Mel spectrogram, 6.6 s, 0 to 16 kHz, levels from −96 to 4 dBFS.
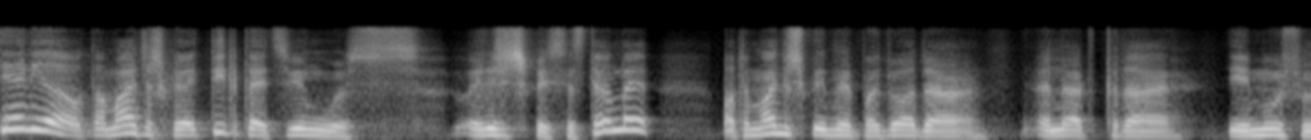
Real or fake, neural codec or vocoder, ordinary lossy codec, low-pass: fake; codec, 16 kHz, 0.5 kbps, FunCodec, trained on Chinese and English, 25 frames a second; MP3, 96 kbps; 7.2 kHz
